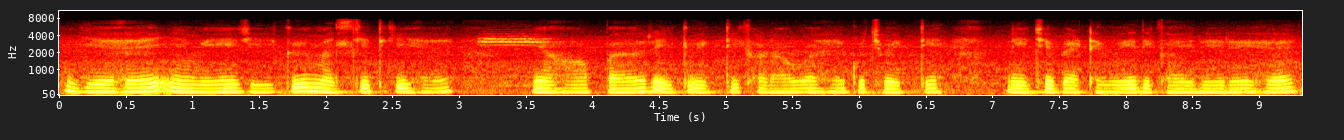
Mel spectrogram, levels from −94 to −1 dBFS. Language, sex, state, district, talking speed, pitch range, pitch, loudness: Hindi, male, Rajasthan, Jaipur, 140 wpm, 135-145 Hz, 140 Hz, -17 LUFS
